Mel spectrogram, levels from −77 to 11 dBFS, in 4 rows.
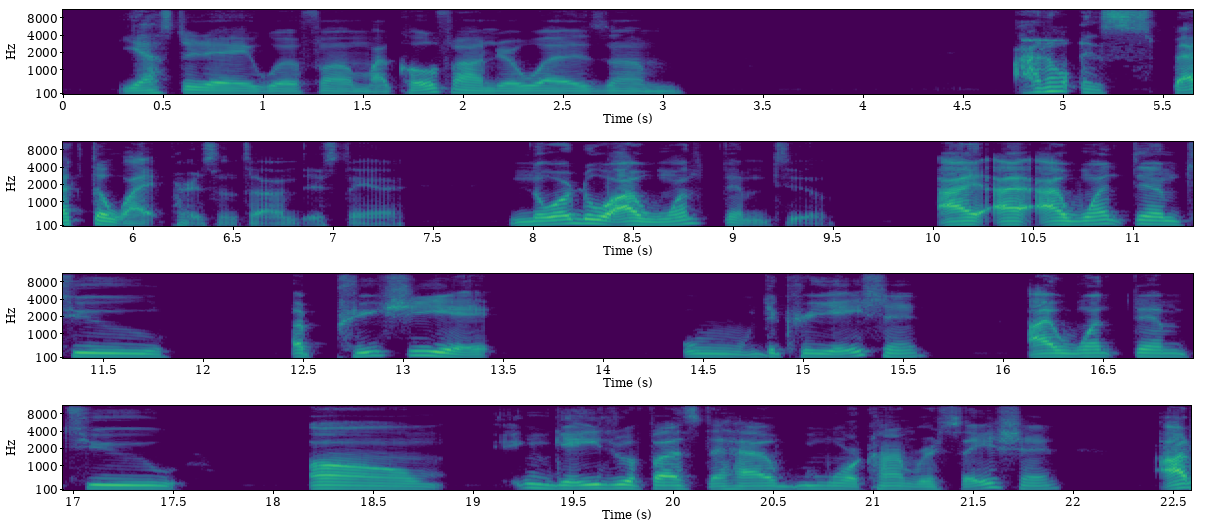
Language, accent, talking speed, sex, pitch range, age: English, American, 115 wpm, male, 105-130 Hz, 10-29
